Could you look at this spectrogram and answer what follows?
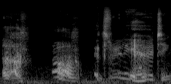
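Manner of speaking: groaning in pain, breathy. Complaining about an upset stomach: groaning with stomach pain. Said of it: "my stomach's upset".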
